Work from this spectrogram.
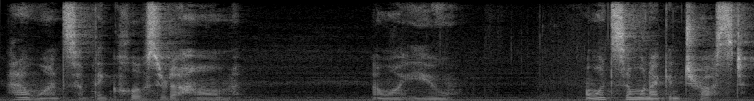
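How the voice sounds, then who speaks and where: A low-voiced, direct space commander. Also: female voice, normal speed, noisy background. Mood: sincere, direct. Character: confident, direct female space soldier commander. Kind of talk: video game dialogue acting.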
